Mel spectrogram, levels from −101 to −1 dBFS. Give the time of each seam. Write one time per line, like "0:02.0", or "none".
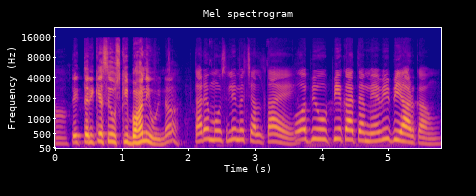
0:03.6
